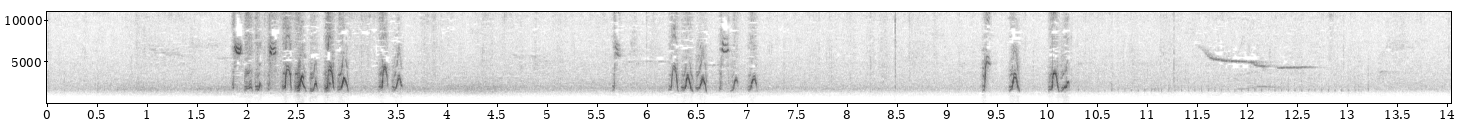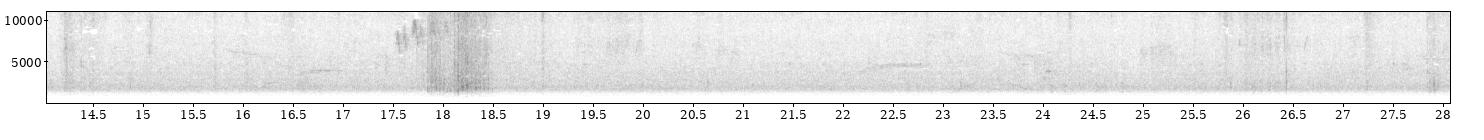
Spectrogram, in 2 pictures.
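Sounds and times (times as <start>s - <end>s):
steady hiss: 0.0s - 28.0s
bird chip notes: 1.8s - 3.6s, 5.6s - 7.2s, 9.4s - 10.2s.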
